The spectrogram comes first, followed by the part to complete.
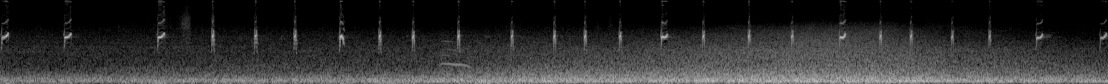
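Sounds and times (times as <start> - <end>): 
New Zealand dotterel giving sharp high chip notes: 0.0 - 0.8, 5.5 - 11.0
low background rumble: 0.0 - 11.0.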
